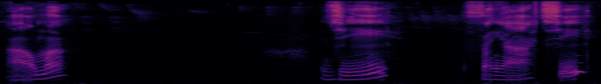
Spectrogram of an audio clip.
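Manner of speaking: ALMA, DE, SONHAR-TE in stretched pieces with long pauses; poetic scansion. Shown as a demonstration. Teacher scans the verse aloud, ALMA DE SONHAR-TE slowly divided. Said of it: "agora eu vou separar nas sílabas poéticas".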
